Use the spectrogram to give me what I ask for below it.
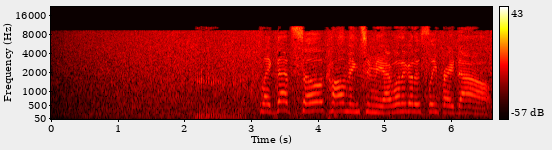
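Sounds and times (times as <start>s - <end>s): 
white noise hissing from a speaker: 0.0s - 6.6s
speech: 3.2s - 6.6s.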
